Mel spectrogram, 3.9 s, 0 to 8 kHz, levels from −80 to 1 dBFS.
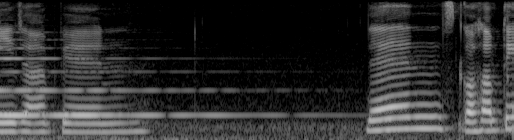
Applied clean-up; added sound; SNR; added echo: none; Piano; 5 dB; none.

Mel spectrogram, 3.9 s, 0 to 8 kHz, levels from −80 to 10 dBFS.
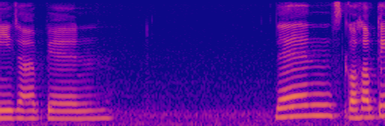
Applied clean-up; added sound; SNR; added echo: none; none; none; none.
